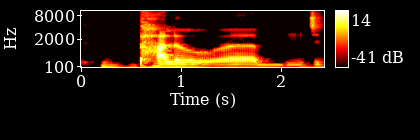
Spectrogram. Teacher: বাংলায় যখন করি তখন আমাদের মুখ মিশে যায় মানে ঠোঁট দুটো মিশে যায়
